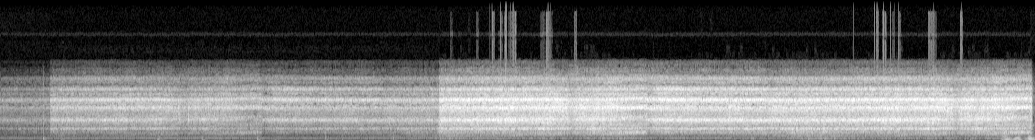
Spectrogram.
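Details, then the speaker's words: Simulated wall suction on a tablet-based digital Neonatal Resuscitation Program (NRP) training instrument panel: steady hiss growing louder as suction power is raised, faint clicks and hum underneath. "you can push up or down on the suction power I'm going to go ahead and do that and you'll hear the hissing and the increase in the hissing"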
